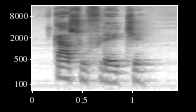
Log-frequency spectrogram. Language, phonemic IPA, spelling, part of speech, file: Dutch, /ˈkasuˌflecə/, kaassouffleetje, noun, Nl-kaassouffleetje.ogg
- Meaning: diminutive of kaassoufflé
